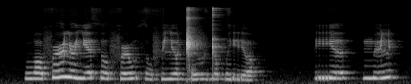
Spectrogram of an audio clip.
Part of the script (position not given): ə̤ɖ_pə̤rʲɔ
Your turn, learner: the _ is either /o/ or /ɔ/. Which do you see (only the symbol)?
ɔ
